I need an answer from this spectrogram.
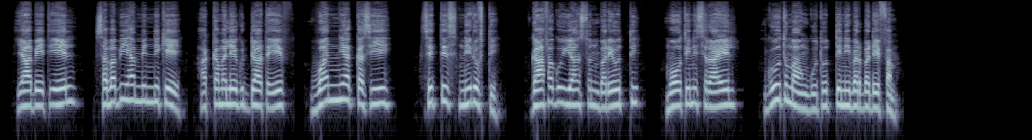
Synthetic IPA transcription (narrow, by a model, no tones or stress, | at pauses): jaːbeːt̪ɪeːl | sɐbɐbiːhɐmːɪnːɪkeː | ɐkːɐmɐle̞ːɡʊd̪ːaːt̪ɐʔeːf | wɐnːɪɐkːɐsiː | sɪt̪ːɪsnɪᶑʊft̪ɪ | ɡaːfɐɡʊjːaːnsʊnbɐɾɪʊt̪ːɪ | mo̞ːt̪iːnɪsɾaːʔɛl | ɡuːt̪ʊmaːŋɡuːt̪uːt̪ːɪnɪbɐɾbɐd̪e̞ːfːɐmɐ̥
